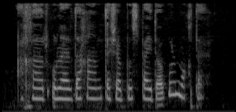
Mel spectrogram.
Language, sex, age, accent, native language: Uzbek, female, 18-24, Samarqand, Uzbek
